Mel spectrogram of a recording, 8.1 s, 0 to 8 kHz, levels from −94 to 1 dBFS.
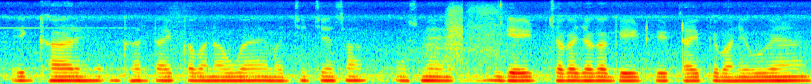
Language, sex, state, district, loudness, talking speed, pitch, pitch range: Hindi, male, Maharashtra, Pune, -16 LUFS, 155 wpm, 135 Hz, 135-140 Hz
